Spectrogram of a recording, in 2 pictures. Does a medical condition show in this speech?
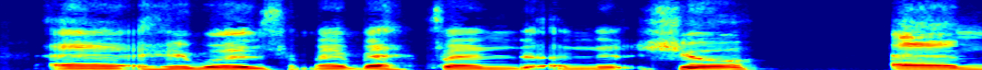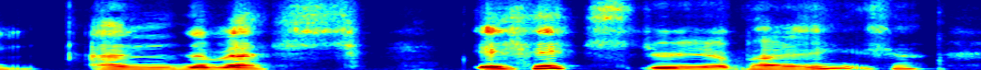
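Yes: cerebral palsy.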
